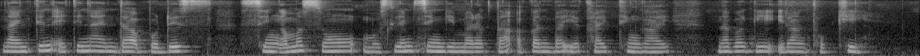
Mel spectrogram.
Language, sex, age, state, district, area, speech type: Manipuri, female, 30-45, Manipur, Bishnupur, rural, read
